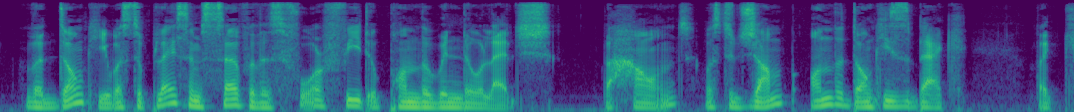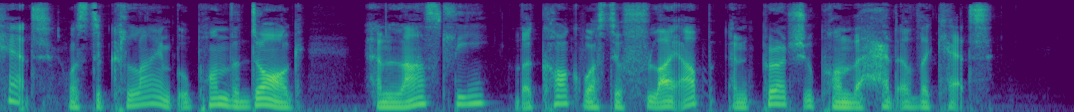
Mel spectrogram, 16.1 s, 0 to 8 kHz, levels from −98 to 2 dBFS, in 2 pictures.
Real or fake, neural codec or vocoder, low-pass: real; none; 7.2 kHz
